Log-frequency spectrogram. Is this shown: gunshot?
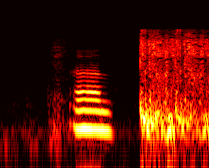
yes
